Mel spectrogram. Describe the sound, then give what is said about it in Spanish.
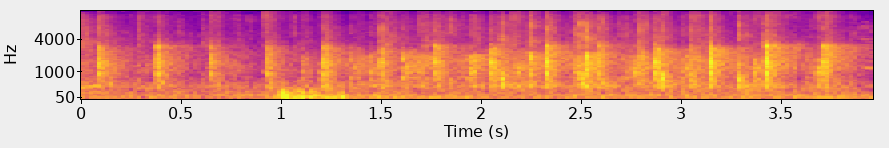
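A church audience applauding for Jesus, with dense overlapping claps forming a steady, bright patter that holds at an even, moderate level for several seconds. “Un aplauso a Jesús, por favor.”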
